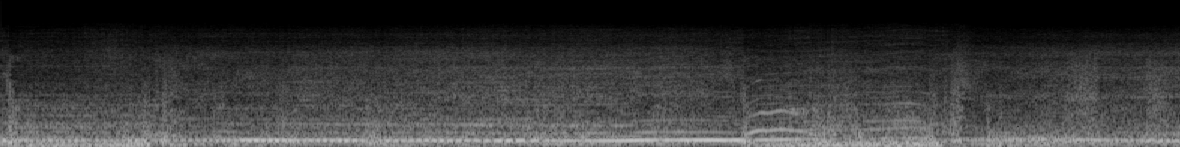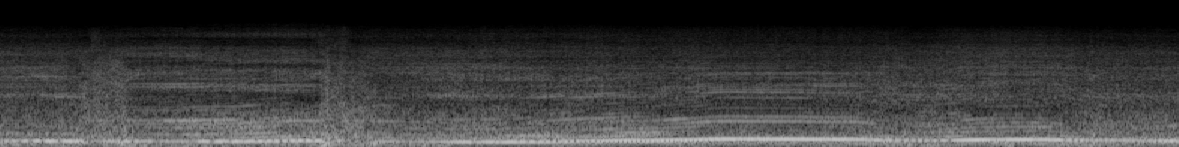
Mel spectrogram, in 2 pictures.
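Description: Snowmobile engine running as the sled is ridden through deep powder snow. The engine pitch rises and falls as the throttle is worked, dipping briefly about five seconds in and again about ten seconds in.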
